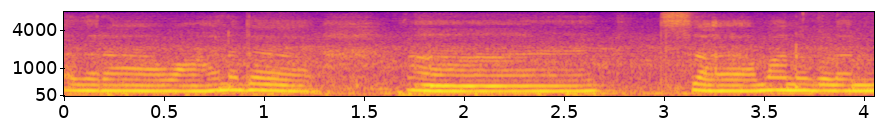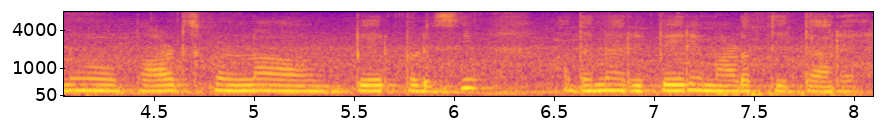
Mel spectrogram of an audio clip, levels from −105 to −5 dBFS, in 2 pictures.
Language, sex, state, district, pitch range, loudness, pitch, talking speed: Kannada, female, Karnataka, Raichur, 185-205 Hz, -15 LUFS, 195 Hz, 75 wpm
